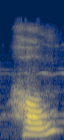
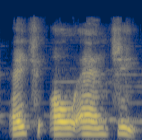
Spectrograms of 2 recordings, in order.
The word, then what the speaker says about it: 红: Uh, the color red is 红, HONG, Home. 红, yeah.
